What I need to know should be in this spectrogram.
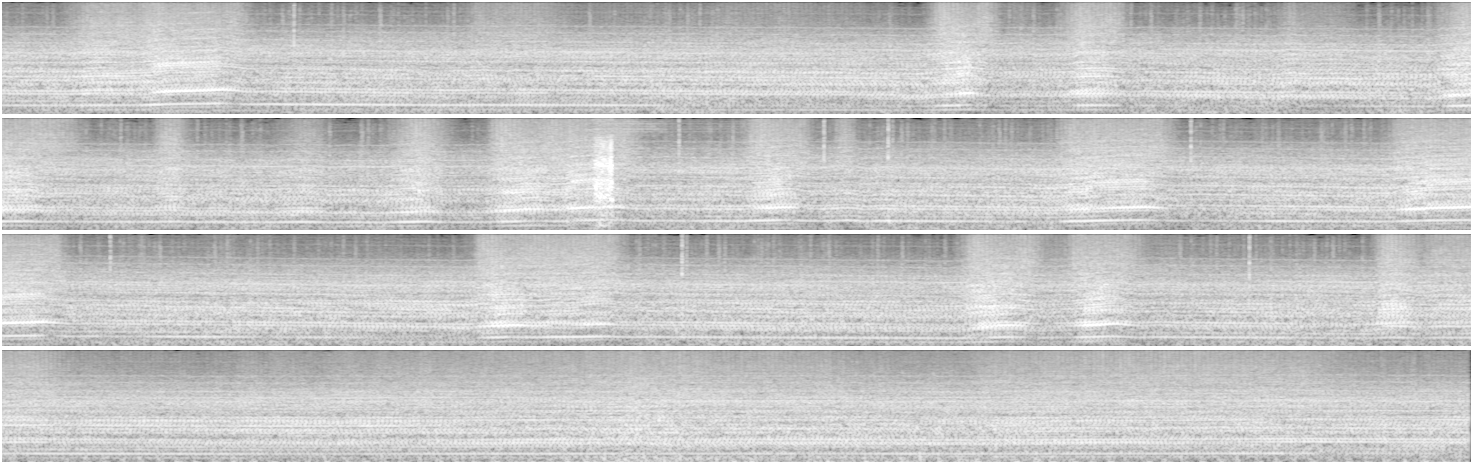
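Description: A race car engine drones steadily, dipping briefly in pitch with each gear change.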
